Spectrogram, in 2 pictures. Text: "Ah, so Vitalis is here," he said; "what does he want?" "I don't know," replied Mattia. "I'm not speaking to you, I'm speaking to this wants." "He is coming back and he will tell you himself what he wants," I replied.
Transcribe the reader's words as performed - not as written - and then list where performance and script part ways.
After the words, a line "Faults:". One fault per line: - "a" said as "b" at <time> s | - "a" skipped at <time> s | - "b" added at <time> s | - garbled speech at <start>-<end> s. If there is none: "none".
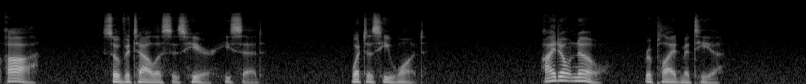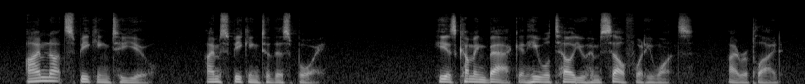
"Ah, so Vitalis is here," he said; "what does he want?" "I don't know," replied Mattia. "I'm not speaking to you, I'm speaking to this boy." "He is coming back and he will tell you himself what he wants," I replied.
Faults:
- "wants" said as "boy" at 11.0 s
